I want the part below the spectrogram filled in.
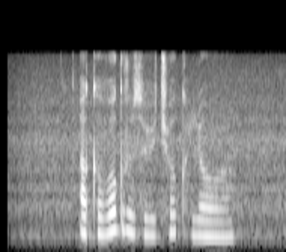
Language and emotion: Russian, neutral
